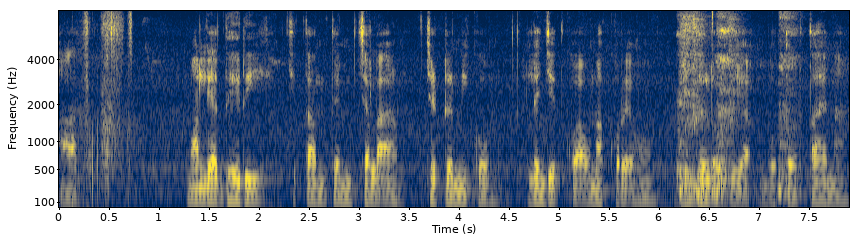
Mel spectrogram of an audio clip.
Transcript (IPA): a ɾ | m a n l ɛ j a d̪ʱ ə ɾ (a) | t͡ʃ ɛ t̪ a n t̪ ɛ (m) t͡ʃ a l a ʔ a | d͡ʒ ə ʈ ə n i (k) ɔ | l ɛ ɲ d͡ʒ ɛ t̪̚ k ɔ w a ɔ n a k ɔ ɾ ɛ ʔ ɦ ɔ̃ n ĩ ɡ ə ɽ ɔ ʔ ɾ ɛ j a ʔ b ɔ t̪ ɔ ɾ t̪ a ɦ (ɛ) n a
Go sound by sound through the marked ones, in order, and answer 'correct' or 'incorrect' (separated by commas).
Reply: incorrect, correct, correct, correct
